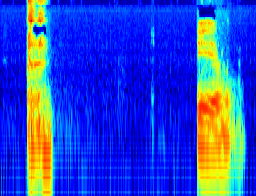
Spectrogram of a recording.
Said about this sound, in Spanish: Me pica muchísimo la garganta. Hay un vientito. Como ya he contado otras veces, tengo unos árboles acá, de esos que larga mucho polvillo. Y cuando hay viento me da esa picazón, así que disculpen esa tosecita que me surge.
